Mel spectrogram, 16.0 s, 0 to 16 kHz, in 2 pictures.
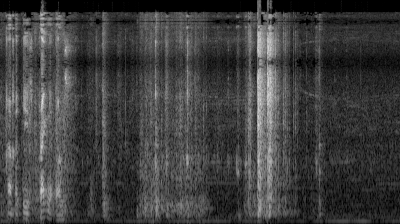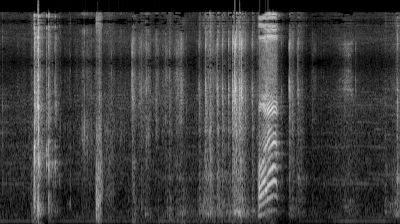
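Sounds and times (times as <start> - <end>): electrical parts clattering: 0.0 - 6.4, 8.6 - 14.4.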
